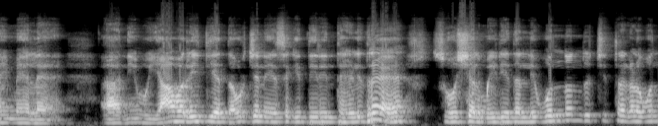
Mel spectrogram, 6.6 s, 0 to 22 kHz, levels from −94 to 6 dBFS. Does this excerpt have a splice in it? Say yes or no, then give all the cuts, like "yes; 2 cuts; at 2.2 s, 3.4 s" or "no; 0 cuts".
no; 0 cuts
